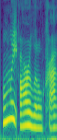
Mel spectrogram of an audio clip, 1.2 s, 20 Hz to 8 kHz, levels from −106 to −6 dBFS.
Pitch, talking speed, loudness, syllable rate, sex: 245 Hz, 205 wpm, -14 LUFS, 5.8 syllables/s, female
